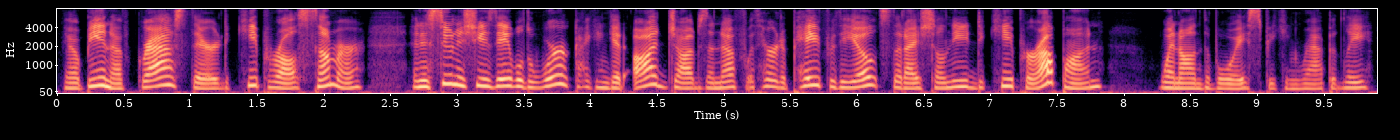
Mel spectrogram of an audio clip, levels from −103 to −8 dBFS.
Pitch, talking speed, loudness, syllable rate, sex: 210 Hz, 285 wpm, -20 LUFS, 6.3 syllables/s, female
